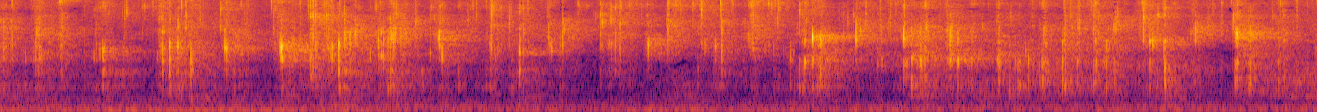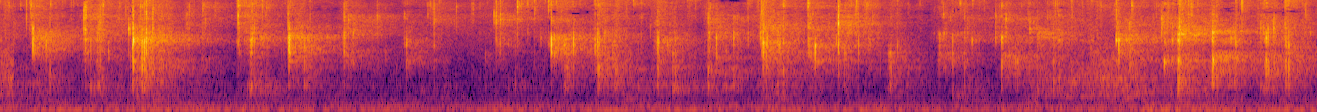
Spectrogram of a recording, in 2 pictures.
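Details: A pet Himalayan marmot chewing jelly makes rapid wet clicks and crunches over a steady low hum.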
